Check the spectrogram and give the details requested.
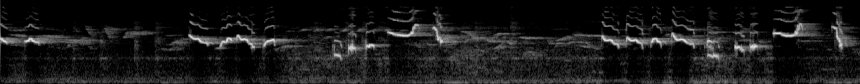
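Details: Oriental magpie-robin singing with its beak wide open: loud bursts of sharp, whistled notes that slur up and down, delivered in rapid runs with short pauses between phrases, over a quiet low background.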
